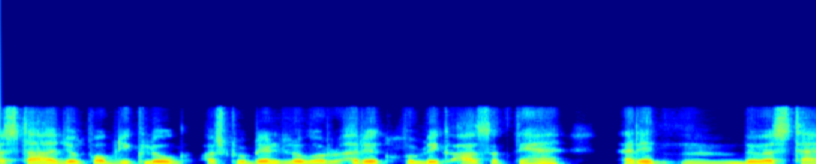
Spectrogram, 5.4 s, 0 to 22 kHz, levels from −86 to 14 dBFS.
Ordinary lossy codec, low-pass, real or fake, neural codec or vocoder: none; none; fake; codec, 16 kHz, about 1 kbps, DyCAST, with the encoder's durations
